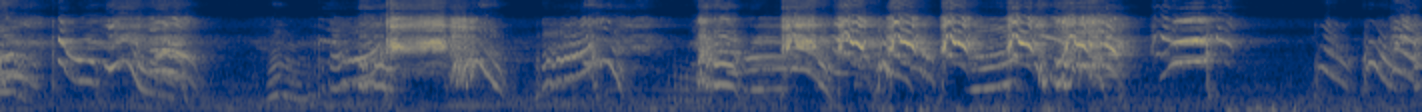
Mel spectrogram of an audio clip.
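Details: Wild parrots at a home during their evening gathering, rapid bursts of shrill rising and falling squawks from several birds, chorus swelling and dropping in waves with brief lulls.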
